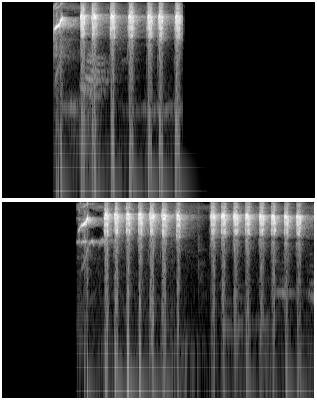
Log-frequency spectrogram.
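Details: Two long bursts of brisk, evenly spaced high ticks from a male red Javanese flowerpecker, each starting with a short rising note, separated by two seconds of silence. The recording is used to train other birds.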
